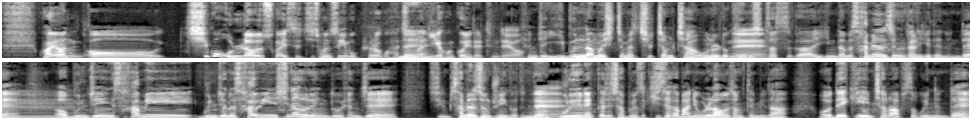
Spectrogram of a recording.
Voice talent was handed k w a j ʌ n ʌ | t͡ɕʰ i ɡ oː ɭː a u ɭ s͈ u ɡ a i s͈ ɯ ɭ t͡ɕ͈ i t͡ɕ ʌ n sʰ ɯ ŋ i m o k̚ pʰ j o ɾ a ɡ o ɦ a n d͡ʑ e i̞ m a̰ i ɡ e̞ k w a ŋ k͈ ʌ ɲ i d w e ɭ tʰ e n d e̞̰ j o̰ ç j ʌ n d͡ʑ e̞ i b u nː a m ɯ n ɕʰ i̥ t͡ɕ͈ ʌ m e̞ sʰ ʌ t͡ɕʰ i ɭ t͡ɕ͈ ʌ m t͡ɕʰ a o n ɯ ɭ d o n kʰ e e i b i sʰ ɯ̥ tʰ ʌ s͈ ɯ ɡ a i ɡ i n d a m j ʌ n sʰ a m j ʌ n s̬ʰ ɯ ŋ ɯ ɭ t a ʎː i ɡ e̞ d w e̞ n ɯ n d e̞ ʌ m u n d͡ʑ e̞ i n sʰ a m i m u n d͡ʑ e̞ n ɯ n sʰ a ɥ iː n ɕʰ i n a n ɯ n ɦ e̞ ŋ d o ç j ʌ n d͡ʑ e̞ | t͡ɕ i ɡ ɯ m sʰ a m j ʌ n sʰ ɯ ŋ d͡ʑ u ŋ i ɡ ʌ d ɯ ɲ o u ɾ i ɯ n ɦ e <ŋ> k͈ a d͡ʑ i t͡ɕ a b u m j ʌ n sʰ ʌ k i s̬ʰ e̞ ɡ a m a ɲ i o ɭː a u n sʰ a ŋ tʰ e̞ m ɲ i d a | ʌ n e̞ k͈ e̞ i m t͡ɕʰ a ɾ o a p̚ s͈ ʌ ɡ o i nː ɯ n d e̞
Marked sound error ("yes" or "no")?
no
